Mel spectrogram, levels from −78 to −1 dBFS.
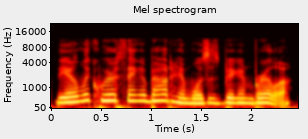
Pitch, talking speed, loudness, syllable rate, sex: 220 Hz, 245 wpm, -15 LUFS, 5.9 syllables/s, female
